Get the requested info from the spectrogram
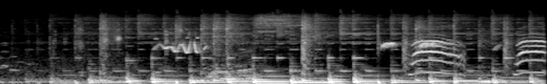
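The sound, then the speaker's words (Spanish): A cat meows several times, its rising and falling cries drawn out and fairly loud, sounding over a steady, rhythmic musical backing with no one talking. “Pobre Rayo Gato. Lleva una vida tan solitaria.”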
